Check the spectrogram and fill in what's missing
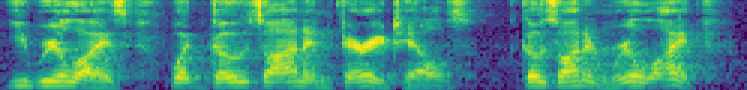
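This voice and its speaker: A man with a voice on the high side speaks at normal speed. Presenting his own photographs, he reads scripted narration earnestly and talks directly to the viewer.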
